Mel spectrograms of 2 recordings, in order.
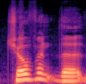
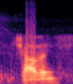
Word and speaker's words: Chauvin: how do you pronounce his last name? Chofin? Chauvin, Chauvin.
